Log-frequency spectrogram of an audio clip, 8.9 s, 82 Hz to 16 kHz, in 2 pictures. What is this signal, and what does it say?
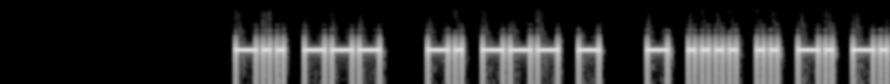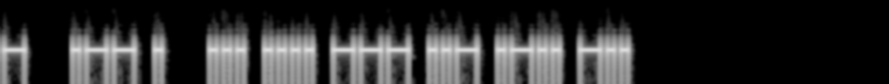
Morse code, heard as a keyed tone, about 34 wpm, 700 Hz. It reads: DO NOT THINK WE SHOULD
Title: Sets of 5 Words Encore 35wpm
